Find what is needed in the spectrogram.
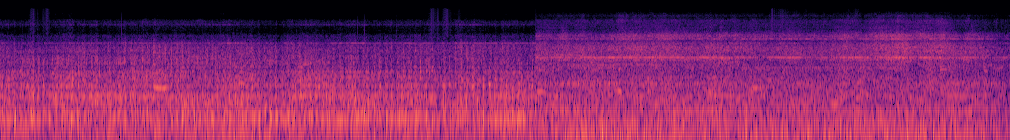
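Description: Seahawk helicopter running on an aircraft carrier's flight deck: a loud, steady rotor and turbine noise. About five seconds in it gives way abruptly to a different steady noise with a thin high whine.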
